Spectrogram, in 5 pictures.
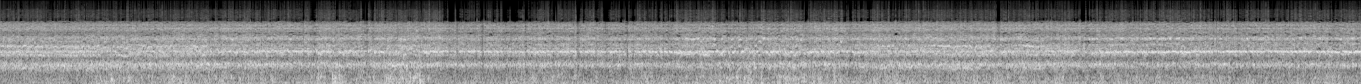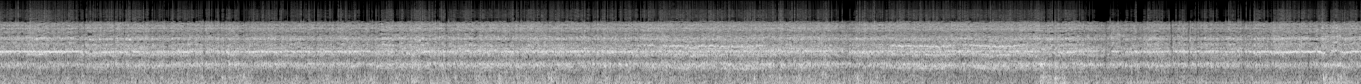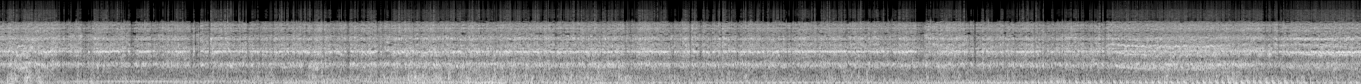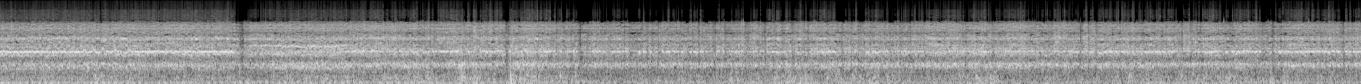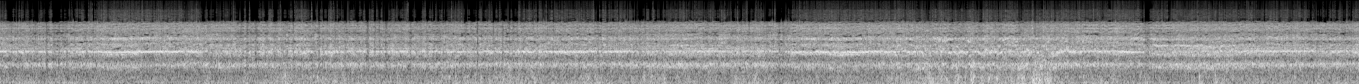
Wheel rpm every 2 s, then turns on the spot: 210, 220, 230, 220, 220, 220, 230, 220, 230, 230, 220, 220, 230, 230, 230, 230, 230, 230, 230, 220, 210, 220, 220, 230, 230, 230, 230, 230, 230, 230, 230, 220, 220, 220.
none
